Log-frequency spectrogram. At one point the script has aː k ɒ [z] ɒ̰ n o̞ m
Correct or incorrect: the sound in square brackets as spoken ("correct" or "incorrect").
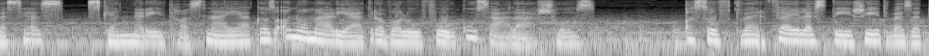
correct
